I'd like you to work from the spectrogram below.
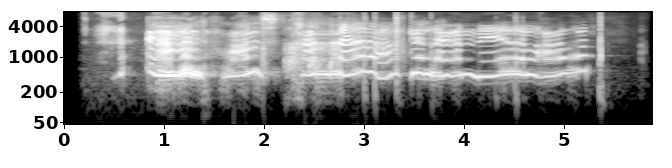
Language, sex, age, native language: Icelandic, male, 11, Icelandic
